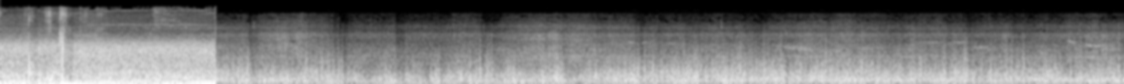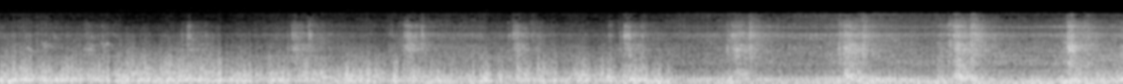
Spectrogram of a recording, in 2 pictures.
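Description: Steady wind rush on a phone microphone mounted on a moving Honda scooter, with the scooter's road and engine noise underneath. A louder stretch cuts off abruptly about two seconds in.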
